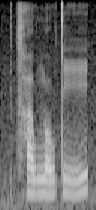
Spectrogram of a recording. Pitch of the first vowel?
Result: low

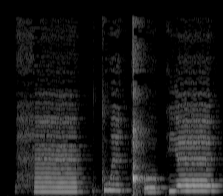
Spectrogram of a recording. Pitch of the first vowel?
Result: high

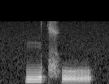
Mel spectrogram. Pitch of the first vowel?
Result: high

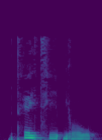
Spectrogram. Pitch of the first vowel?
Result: high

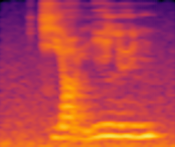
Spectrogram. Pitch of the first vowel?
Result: low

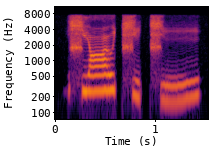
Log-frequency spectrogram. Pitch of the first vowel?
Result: high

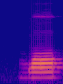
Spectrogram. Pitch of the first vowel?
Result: high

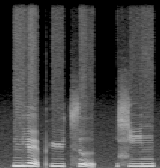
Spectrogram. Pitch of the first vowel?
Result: falling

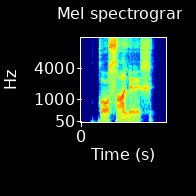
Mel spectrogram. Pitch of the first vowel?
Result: low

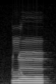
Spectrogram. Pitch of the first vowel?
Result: high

